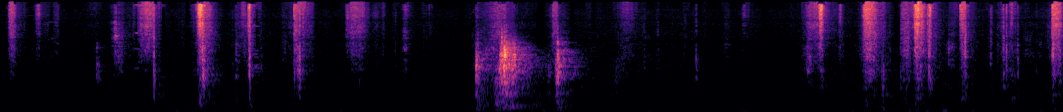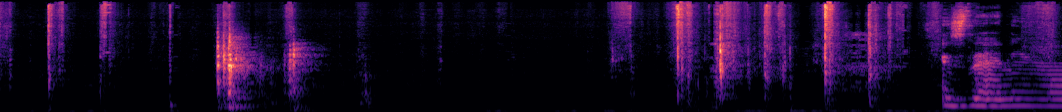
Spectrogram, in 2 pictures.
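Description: Tarot cards are shuffled in repeated crisp riffles and taps, close and fairly quiet, with someone speaking between the bursts of shuffling.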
